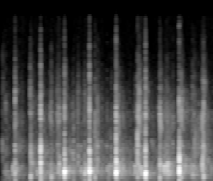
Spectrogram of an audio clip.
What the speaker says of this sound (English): let's give a big round of applause, both to the panelists, but to yourselves as well.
